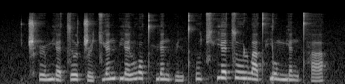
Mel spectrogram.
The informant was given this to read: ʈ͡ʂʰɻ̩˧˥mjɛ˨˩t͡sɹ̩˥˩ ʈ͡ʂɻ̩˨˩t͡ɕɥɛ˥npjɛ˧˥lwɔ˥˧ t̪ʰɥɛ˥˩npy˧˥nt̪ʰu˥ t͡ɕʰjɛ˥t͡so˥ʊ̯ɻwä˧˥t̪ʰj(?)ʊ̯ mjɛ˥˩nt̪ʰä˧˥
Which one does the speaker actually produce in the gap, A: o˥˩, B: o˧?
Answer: B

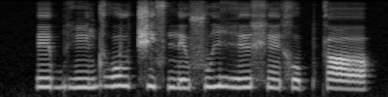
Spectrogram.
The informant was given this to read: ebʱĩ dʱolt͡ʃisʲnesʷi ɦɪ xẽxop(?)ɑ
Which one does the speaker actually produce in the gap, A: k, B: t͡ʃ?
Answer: A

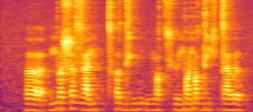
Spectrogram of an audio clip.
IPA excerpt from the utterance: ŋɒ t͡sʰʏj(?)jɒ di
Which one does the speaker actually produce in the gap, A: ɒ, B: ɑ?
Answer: A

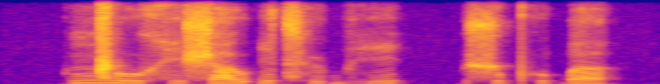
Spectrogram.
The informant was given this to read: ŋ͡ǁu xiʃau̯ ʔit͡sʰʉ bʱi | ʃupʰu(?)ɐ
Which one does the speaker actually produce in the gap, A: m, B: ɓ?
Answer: B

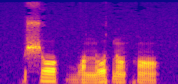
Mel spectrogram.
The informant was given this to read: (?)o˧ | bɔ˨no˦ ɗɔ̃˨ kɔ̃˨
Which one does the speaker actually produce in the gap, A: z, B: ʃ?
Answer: B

